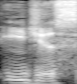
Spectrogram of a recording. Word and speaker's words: Aegis: I say Aegis Rim because I pronounce it in Latin. I guess they say Aegis in the game. Guys, that shield that Athena has, it's not an Aegis, it's an Aegis.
